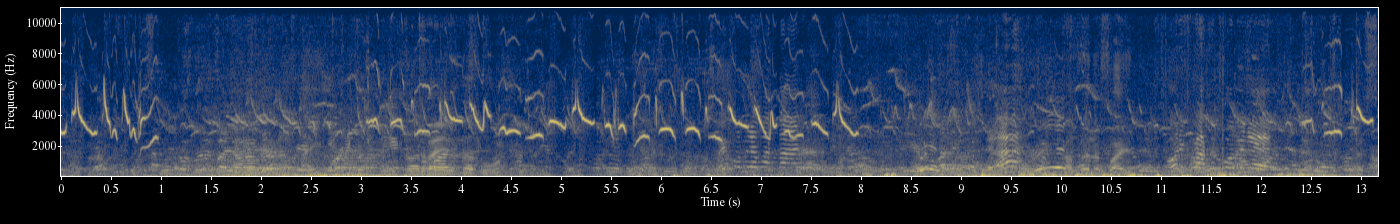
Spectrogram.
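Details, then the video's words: Towa towa (chestnut-bellied seed finch) singing in an all-star competition at Lusignan, Guyana: long sequence of rapid whistled, curling notes, amid crowd talk, faint music and applause. "TOWA TOWA BIRD SINGING COMPETITION"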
